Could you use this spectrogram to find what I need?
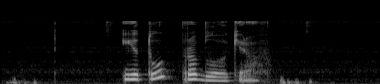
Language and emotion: Russian, neutral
